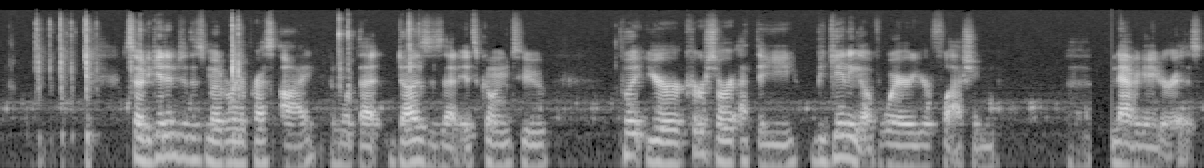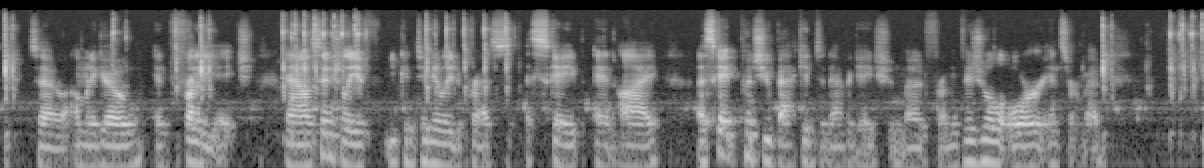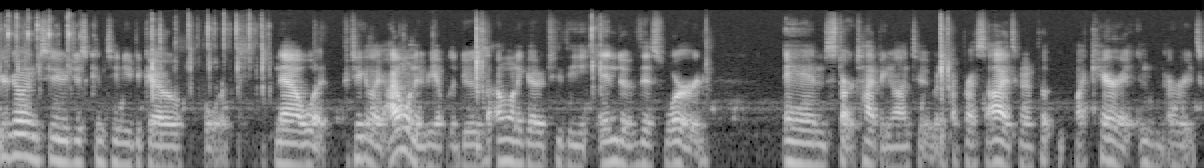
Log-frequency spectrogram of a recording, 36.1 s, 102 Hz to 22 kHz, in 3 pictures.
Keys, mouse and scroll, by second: 0.2-2.9 typing, 3.4 Escape, 4.2 l, 12.2 i, 13.3 Escape, 13.8-17.2 typing, 23.8 Escape, 24.0 i, 24.0 Escape, 24.3 i, 24.4 Escape, 24.5 i, 24.6 Escape, 24.8 i, 25.7 Escape, 26.0-26.8 typing, 28.9-30.6 typing, 33.6 i.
